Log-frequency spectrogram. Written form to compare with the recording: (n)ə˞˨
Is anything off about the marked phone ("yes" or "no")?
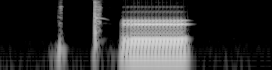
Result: yes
